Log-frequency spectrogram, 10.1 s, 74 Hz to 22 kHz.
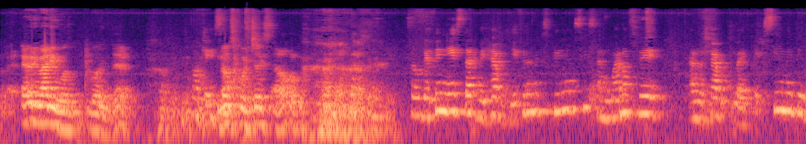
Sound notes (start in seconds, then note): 3.8 laughter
